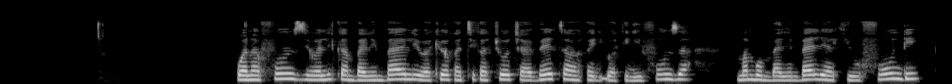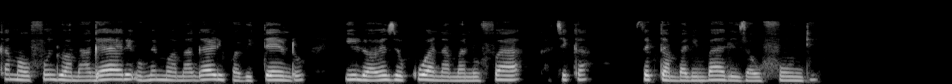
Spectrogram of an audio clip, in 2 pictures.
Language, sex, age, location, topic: Swahili, female, 18-24, Dar es Salaam, education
